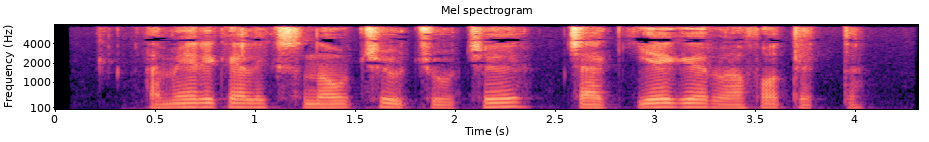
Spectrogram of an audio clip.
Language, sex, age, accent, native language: Uzbek, male, 18-24, Qashqadaryo, Uzbek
